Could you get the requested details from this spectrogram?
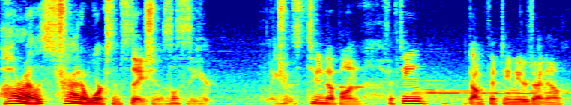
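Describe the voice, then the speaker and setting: Hosting a hobby livestream, this amateur radio operator chats informally and reasons aloud while demonstrating something to viewers. His voice is mid-range at a moderate pace, and crowd noise adds to the noticeable background noise.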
